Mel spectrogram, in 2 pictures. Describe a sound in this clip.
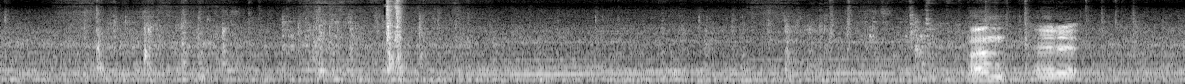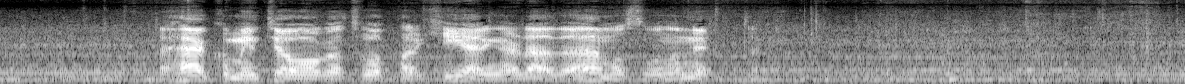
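A loader's diesel engine hums steadily close by.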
